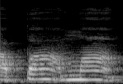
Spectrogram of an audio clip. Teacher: அப்பா, அம்மா அப்படின்னு சொல்றப்போ உதடுகள் வந்து ஒட்டும்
